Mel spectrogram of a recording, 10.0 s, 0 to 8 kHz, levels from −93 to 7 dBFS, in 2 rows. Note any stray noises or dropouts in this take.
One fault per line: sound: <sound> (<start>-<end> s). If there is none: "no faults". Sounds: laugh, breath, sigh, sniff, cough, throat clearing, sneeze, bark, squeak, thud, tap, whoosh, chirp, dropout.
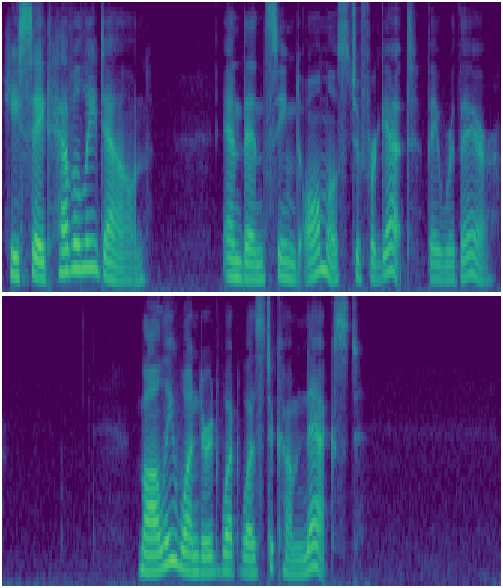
no faults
